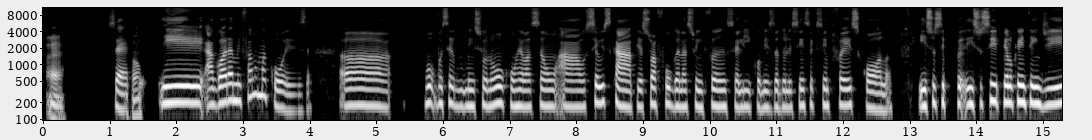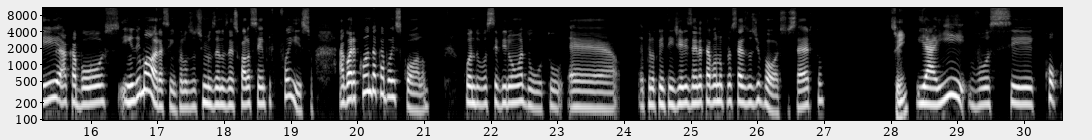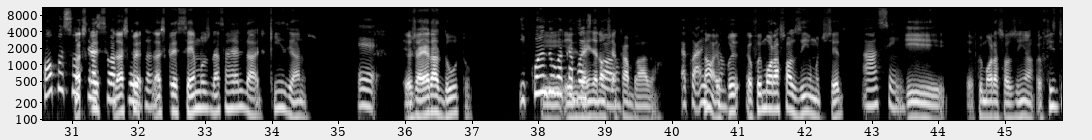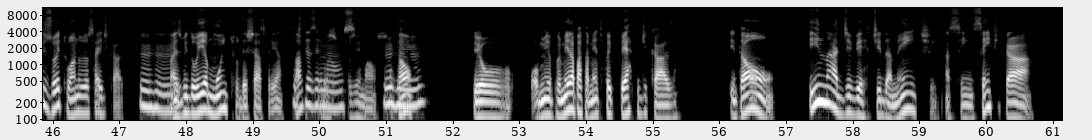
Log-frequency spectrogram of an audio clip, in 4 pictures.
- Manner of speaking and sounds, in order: unintelligible speech; unintelligible speech
- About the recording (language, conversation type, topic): Portuguese, advice, Como posso equilibrar minha identidade pública com meu eu interior sem me perder?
